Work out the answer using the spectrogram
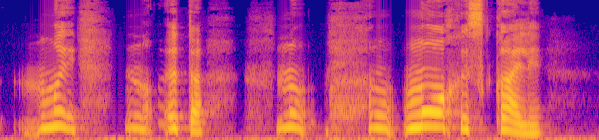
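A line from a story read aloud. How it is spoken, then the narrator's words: Stammering. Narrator (Russian): Заикаясь, ответила я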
